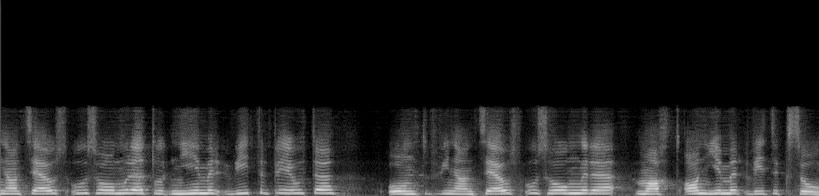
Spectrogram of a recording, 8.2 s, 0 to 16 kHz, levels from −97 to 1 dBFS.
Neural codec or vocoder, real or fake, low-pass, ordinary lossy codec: codec, 16 kHz, 0.7 kbps, FocalCodec; fake; 7.2 kHz; AAC, 48 kbps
